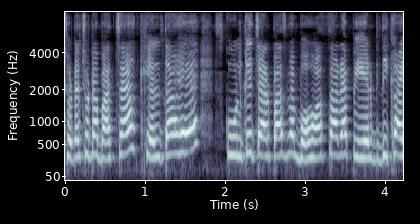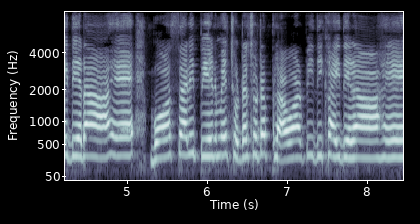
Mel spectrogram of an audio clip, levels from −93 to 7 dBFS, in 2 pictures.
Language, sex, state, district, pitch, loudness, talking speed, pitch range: Hindi, female, Bihar, Vaishali, 310 Hz, -10 LUFS, 205 wpm, 285-330 Hz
